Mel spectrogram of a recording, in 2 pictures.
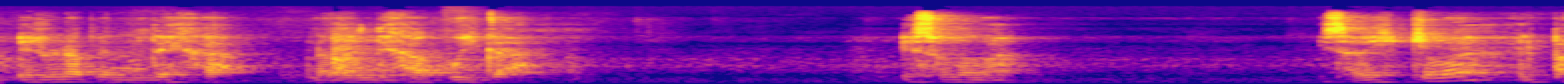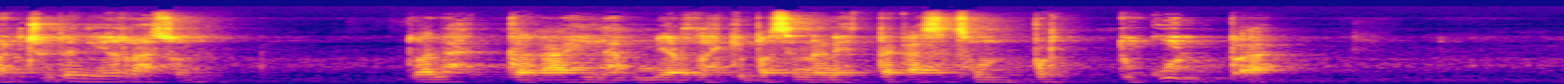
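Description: A young man speaks tensely, close by.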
